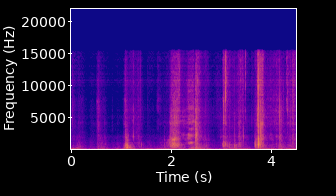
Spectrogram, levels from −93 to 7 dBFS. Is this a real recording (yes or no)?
no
